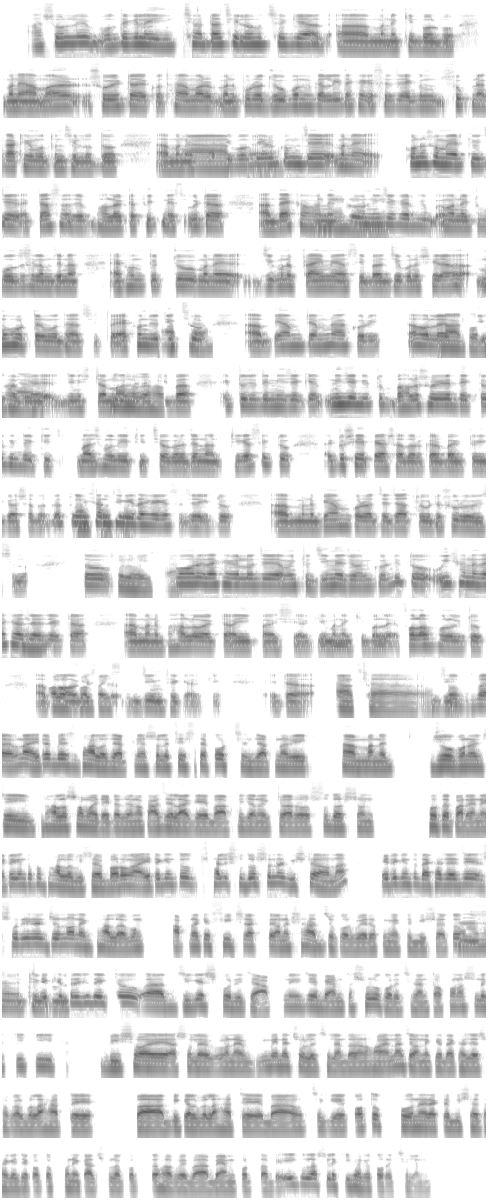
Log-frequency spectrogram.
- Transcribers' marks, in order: other background noise; drawn out: "আচ্ছা"; tapping; in English: "prime"
- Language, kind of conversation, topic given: Bengali, podcast, আপনি কীভাবে নিয়মিত হাঁটা বা ব্যায়াম চালিয়ে যান?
